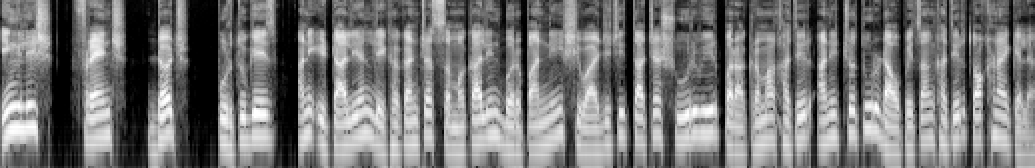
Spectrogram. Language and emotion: Goan Konkani, neutral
